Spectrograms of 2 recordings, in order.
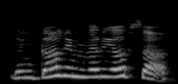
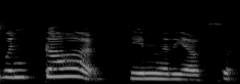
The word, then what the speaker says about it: Wingardium Leviosa: Wingardium Leviosa! He shouted, waving his arms around like a windmill. You're saying it wrong, Harry heard Hermione snap. It's Wingardium Leviosa. You make the guard nice and long.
